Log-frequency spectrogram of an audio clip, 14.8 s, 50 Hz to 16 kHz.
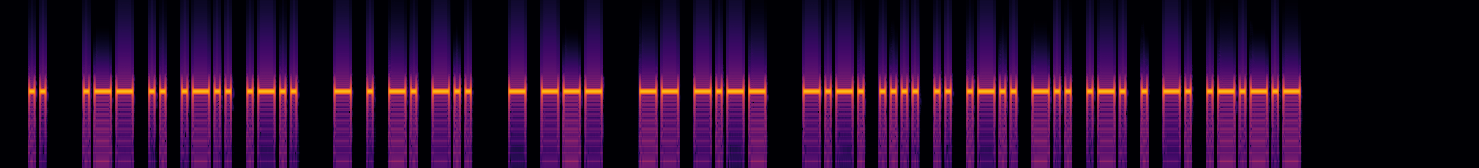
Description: Morse code, heard as a keyed tone, about 22 wpm, 700 Hz. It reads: I WILL TEND TO MY CHILDREN.
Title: Sentences from Top 1000 Words - Review Part 5 - 22wpm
